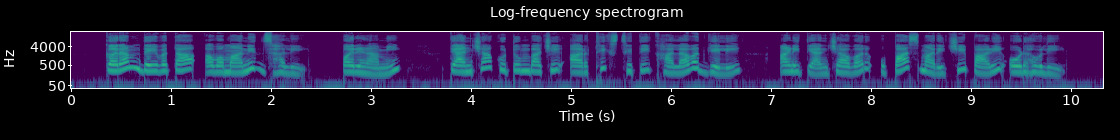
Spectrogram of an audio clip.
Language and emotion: Marathi, neutral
